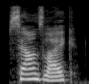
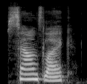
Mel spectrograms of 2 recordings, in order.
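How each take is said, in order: The two takes are said the same way.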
